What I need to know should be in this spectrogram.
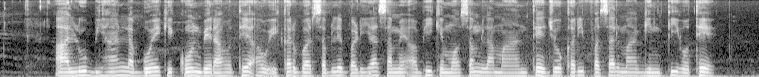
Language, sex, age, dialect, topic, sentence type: Chhattisgarhi, male, 18-24, Northern/Bhandar, agriculture, question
